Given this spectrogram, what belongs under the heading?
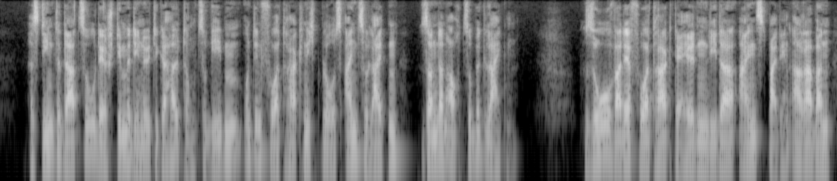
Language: German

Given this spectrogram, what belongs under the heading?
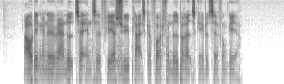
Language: Danish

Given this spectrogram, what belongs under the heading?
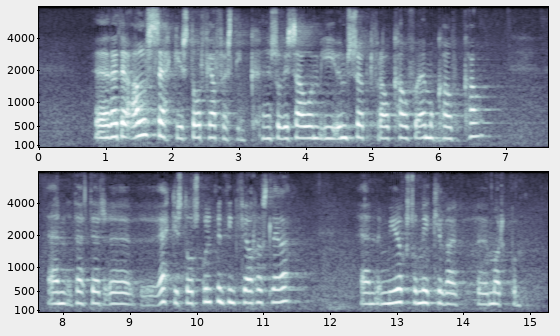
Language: Icelandic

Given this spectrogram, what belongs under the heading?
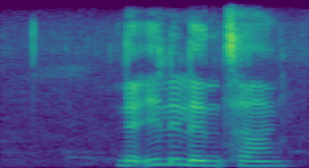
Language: Southern Sotho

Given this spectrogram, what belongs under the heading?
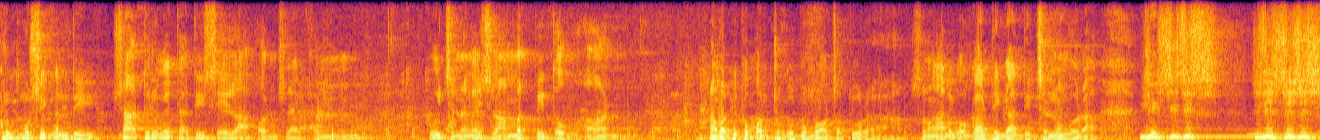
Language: Indonesian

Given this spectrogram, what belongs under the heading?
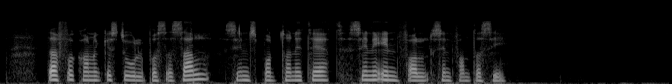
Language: Norwegian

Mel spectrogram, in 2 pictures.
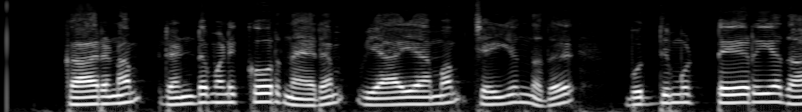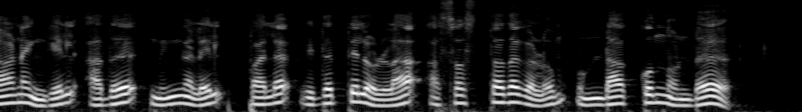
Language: Malayalam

